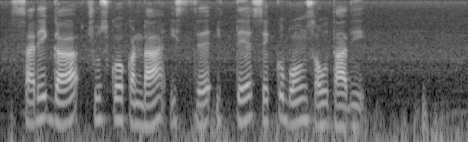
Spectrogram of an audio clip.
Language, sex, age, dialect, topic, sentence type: Telugu, male, 18-24, Southern, banking, statement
